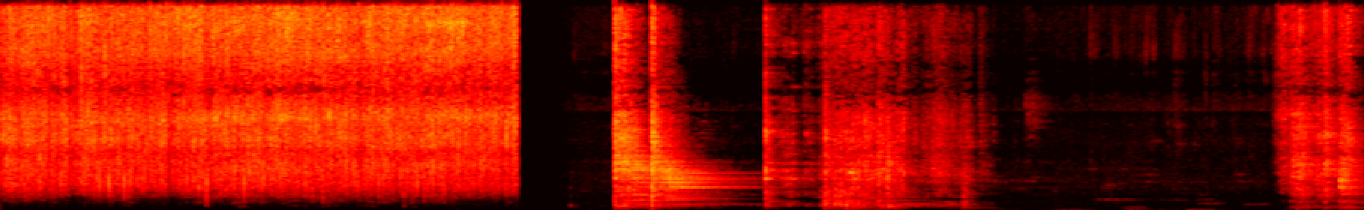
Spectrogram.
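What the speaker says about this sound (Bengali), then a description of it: "তরকারিটা দেখুন ফুটে গেছে।" Curry of raw banana and hilsa fish with turmeric and salt bubbles and sizzles steadily in a pan for a few seconds, then breaks off into scattered utensil clatters and stirring noises.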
